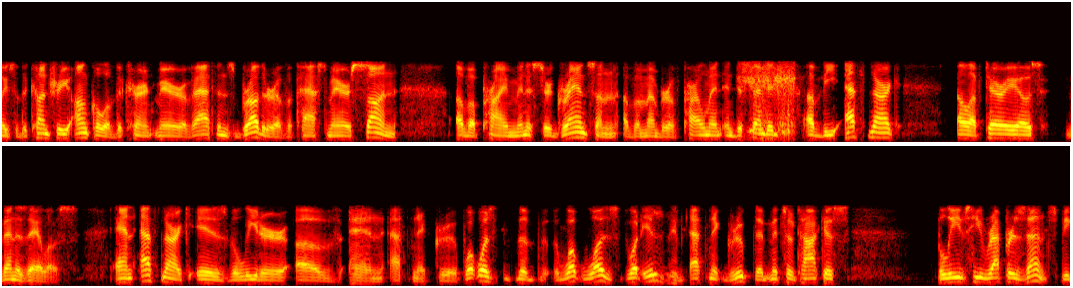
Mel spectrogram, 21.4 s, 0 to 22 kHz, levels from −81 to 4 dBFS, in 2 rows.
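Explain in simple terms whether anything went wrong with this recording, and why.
Twice the speech briefly turns hoarse and scratchy, almost gargling, from 8.44 to 8.63 s and again, a little longer and rougher, from 17.20 to 17.46 s. Pitch and loudness stay roughly in place. These are AMR bit errors: on a weak mobile link, some of the less protected bits in the phone codec's data arrived flipped. The phone decoded them anyway, so the sound was rebuilt from slightly wrong instructions, giving that gritty distortion on top of the ordinary narrowband phone sound.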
